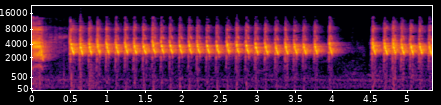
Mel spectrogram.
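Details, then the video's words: Greater green leafbird, jantrok style, from a masteran training recording: a long run of sharp, high chipping notes about four per second, a brief break, then the fast series resumes. "CUCAK IJO Auto JANTROK denger Suara Masteran ini"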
